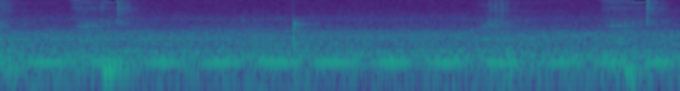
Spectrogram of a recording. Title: icu ventilator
